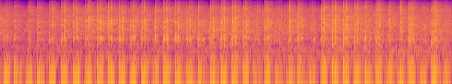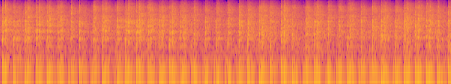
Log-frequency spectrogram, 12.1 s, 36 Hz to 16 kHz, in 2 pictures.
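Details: 1936 John Deere Model A two-cylinder, first start after sitting 3 years with new plugs, points, cap; carburetor not rebuilt, float possibly sticking, choke on: loud slow popping about three beats per second, slightly uneven; owner thinks it needs adjustment.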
